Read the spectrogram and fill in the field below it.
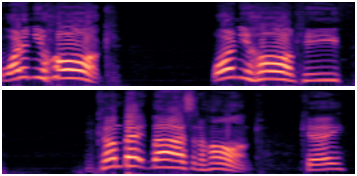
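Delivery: high, loud playful scolding; mock complaint. Real, not acted. Host teases viewer Heath for not honking, loud and high. Teasing viewer who drove past.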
